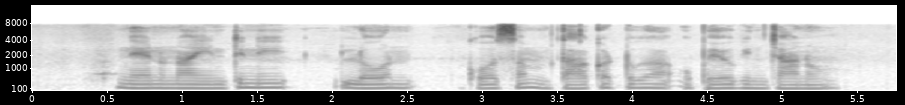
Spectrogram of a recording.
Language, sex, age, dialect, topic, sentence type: Telugu, male, 18-24, Utterandhra, banking, statement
